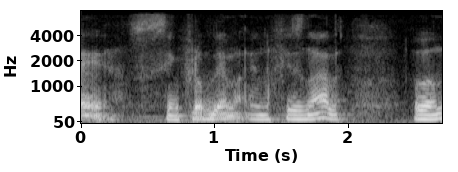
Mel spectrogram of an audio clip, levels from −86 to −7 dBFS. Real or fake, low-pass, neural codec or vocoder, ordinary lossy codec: real; 7.2 kHz; none; AAC, 32 kbps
